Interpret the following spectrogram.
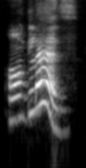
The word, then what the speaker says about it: anglaise: But when you add an E after a consonant, that makes us pronounce the S, like in anglaise.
